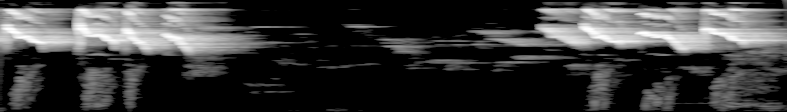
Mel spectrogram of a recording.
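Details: Oriental white-eye (peleci) singing vigorously, used to prompt other white-eyes to sing: bursts of high, thin, rapidly descending whistled notes in two rushed phrases, separated by a quiet gap of about one and a half seconds.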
